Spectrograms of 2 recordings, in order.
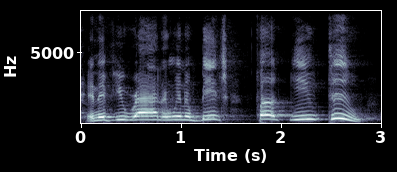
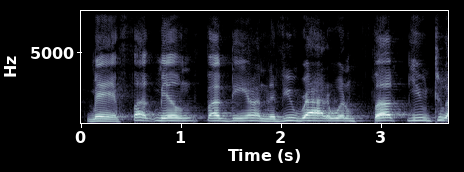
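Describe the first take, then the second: First: Imitating JR on tape. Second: Imitating JR. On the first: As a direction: stretch the last words in a high mock JR voice. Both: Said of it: "I actually do it on tape, exactly how he said it".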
